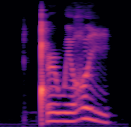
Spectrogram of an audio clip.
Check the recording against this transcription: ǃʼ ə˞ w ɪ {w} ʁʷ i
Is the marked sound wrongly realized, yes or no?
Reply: yes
